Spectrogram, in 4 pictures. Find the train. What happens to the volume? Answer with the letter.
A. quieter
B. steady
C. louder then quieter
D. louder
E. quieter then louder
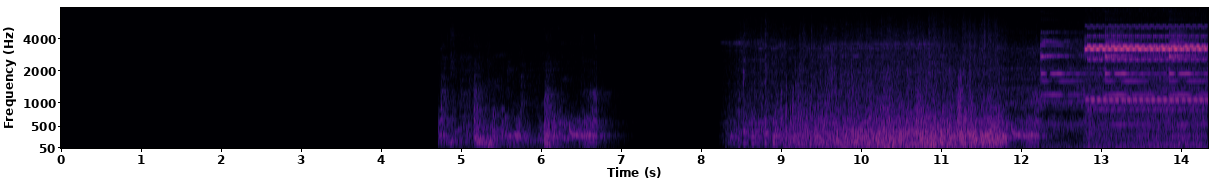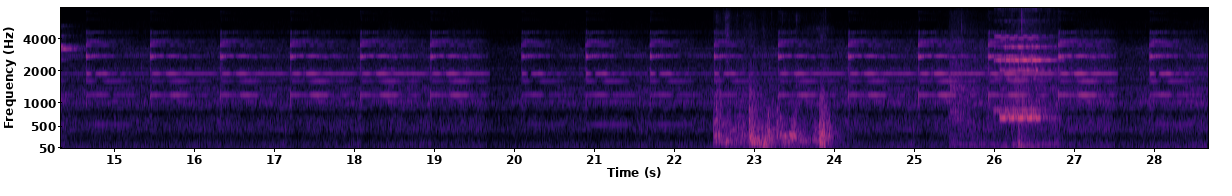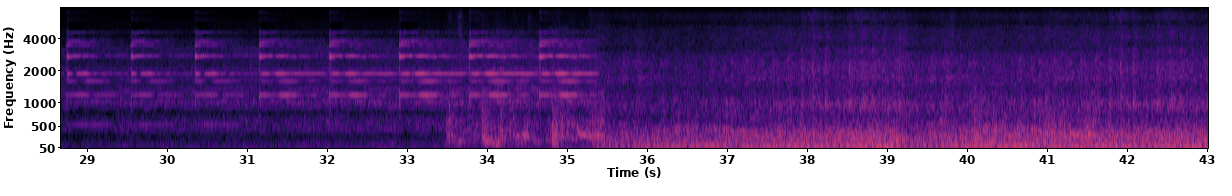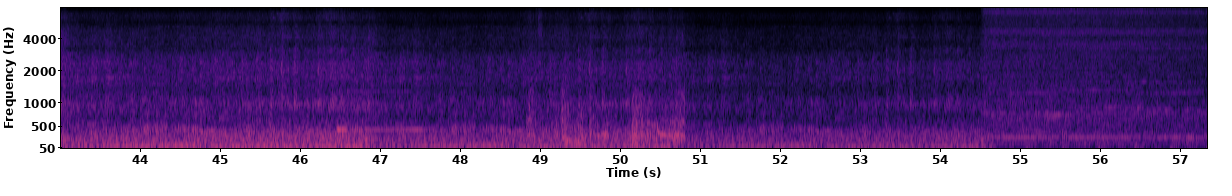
C.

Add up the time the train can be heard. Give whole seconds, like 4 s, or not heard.
49 s.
